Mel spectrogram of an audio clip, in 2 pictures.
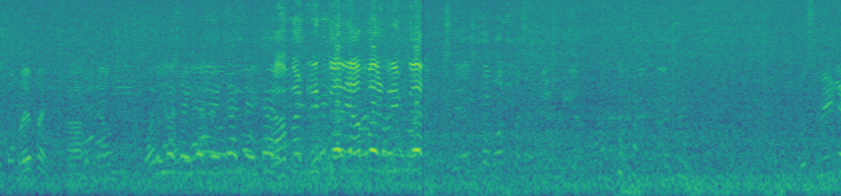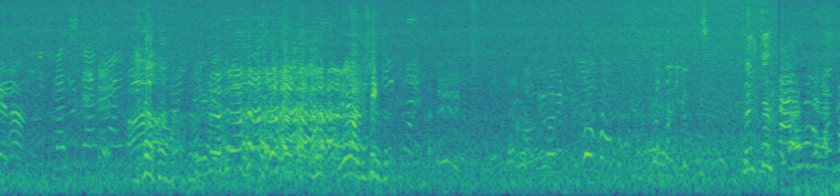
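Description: Several men and women call out and chatter nearby.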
